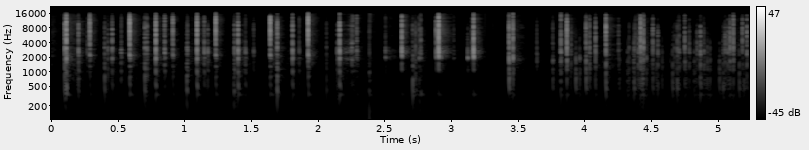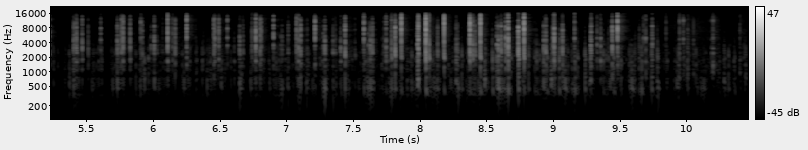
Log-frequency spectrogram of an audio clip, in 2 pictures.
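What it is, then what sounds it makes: Plastic protein tub. Long nails tap and scratch the label and plastic side of a large black plastic whey protein tub held against the body. A rapid run of sharp, bright, dry clicks is heard, with softer scratchy rustling beneath them that thickens toward the end.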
